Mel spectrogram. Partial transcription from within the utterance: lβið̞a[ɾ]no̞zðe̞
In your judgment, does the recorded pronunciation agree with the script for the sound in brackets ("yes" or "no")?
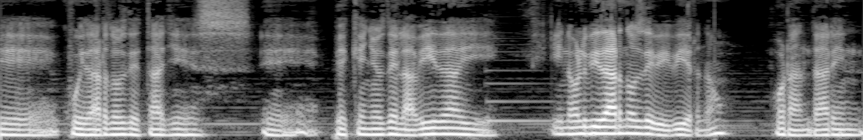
yes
